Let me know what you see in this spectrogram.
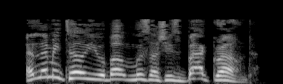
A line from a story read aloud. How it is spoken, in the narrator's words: he cried indignantly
